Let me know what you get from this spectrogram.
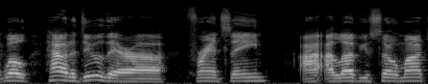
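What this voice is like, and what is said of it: Attempted southern accent. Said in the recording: “I can't do a southern accent”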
